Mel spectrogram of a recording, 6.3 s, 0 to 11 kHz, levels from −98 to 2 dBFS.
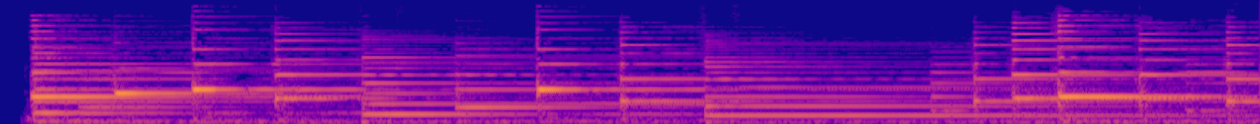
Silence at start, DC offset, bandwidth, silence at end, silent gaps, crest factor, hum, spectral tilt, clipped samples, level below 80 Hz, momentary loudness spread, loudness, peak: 0.15 s; under 0.1%; 9.6 kHz; 0 s; none; 16 dB; none; -4.5 dB/octave; under 0.1%; -64 dBFS; 12 LU; -37 LUFS; -22 dBFS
